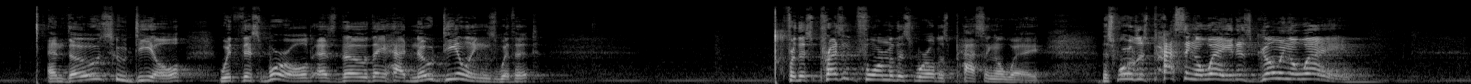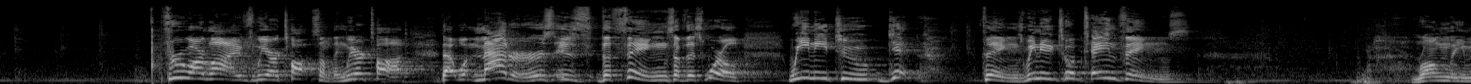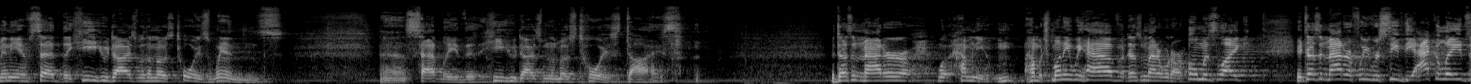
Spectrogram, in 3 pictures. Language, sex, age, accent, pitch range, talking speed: English, male, 40-59, American, 150-240 Hz, 150 wpm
